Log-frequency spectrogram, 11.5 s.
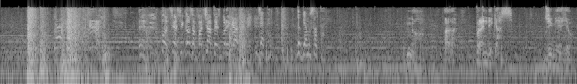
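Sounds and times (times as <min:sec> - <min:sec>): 
banging on a door: 0:00.5 - 0:02.2
speech: 0:03.4 - 0:06.6, 0:08.1 - 0:10.3, 0:10.9 - 0:11.5.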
